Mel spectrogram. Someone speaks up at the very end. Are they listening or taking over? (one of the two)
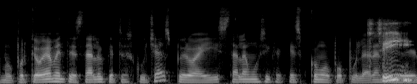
taking over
